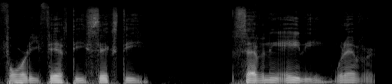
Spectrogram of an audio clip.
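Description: In a very clean recording with a silent background, a man with a very deep, low pitch and a dark, mellow tone talks at a moderate pace with fairly even intonation. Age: 20s. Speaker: podcast host and musician. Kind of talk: casual solo monologue.

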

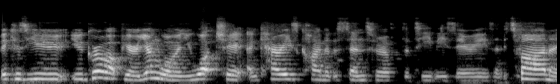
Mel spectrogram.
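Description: A woman's fairly high, very fast voice with lively intonation amid noticeable background noise. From Finland. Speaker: film writer. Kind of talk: casual chat.

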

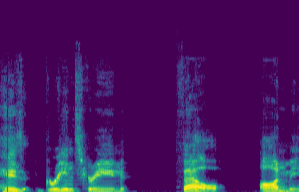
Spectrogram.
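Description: Medium in pitch, a man speaks with lively intonation. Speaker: podcast co-host and streamer. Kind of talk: casual chat.

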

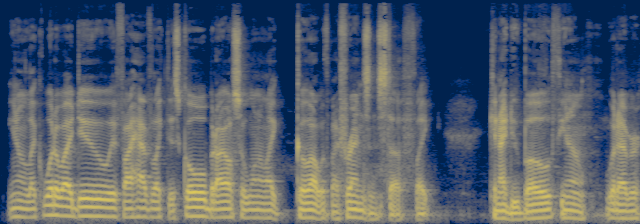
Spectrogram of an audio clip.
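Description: This man has an ordinary speaking voice, fairly low in pitch. He talks at a moderate pace with ordinary pitch variation. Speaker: podcast host. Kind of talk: casual chat. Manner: laid-back, casual.

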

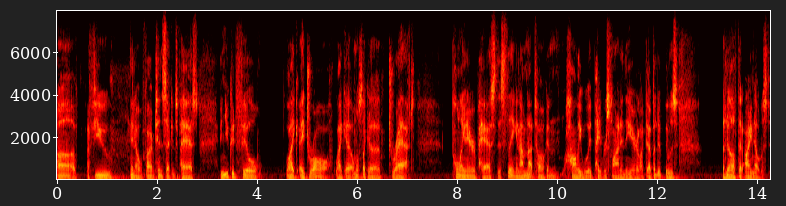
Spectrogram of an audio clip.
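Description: A man with a Kentucky accent speaks at a moderate pace in a fairly low voice, his bright, sharp tone showing ordinary pitch variation over a quiet background. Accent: Southern US (Kentucky). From US South, Kentucky. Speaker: paranormal researcher and author. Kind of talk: interview.

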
